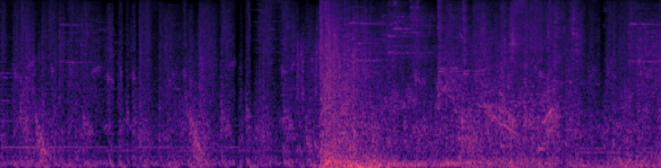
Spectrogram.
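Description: Magic spells zap and burst in a video game battle.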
